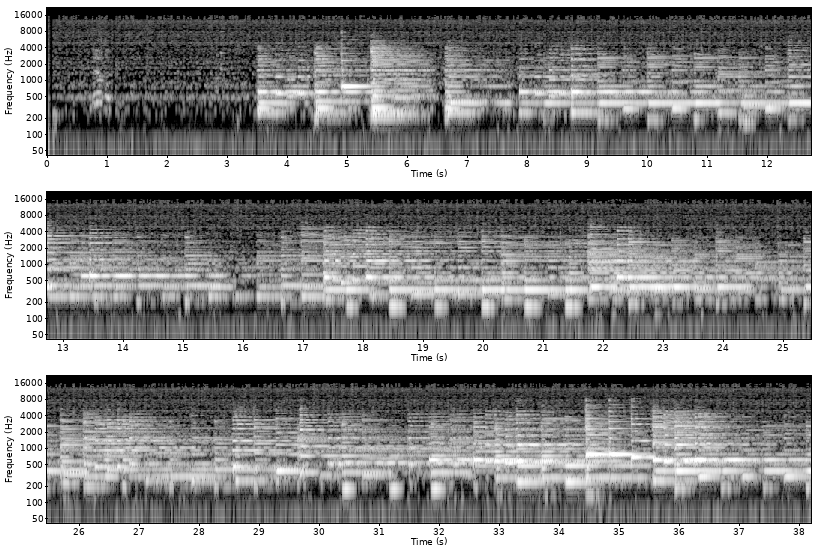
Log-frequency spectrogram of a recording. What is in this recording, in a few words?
Piano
